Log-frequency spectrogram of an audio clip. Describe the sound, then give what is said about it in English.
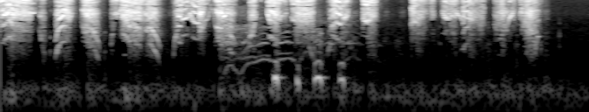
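A man imitates a rat squeaking in pain, a sound effect for Raiders: a loud, rapid run of shrill, high-pitched squeaks, roughly a dozen in quick succession, some with a brief wavering cry in the middle, and no talking. “That's not a squeak toy. That's a guy. That's a man making that sound.”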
